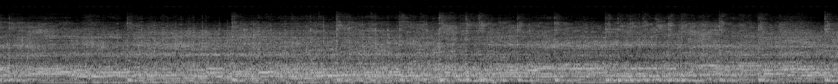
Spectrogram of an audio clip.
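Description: A heavy-metal band playing live, with distorted electric guitar over drums, at a steady level.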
